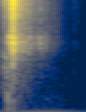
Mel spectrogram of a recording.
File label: Caxixi Hand; Latin Percussion; Drums; Drum Hits; Shaker; Ableton; Factory Packs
